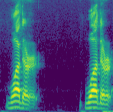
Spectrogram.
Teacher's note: water, но и т сама озвучается до д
